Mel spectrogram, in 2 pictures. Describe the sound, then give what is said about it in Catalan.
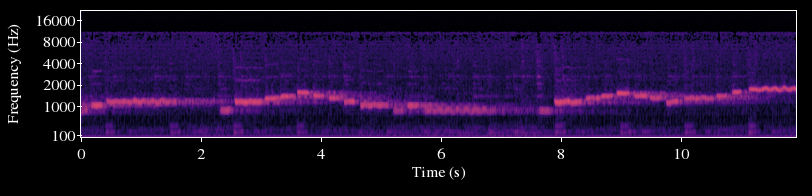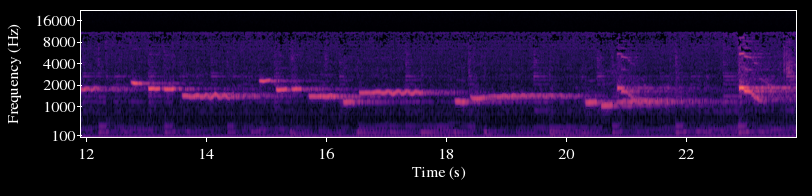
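A clear whistled melody from a western film score, typical of such films, carries a slow, sustained tune of long held notes over a steady low orchestral accompaniment with rhythmic strings, prominent and continuous throughout, with no voices. “Aquest xiulet eh, també és típic d'aquestes pel·lícules, eh?”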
